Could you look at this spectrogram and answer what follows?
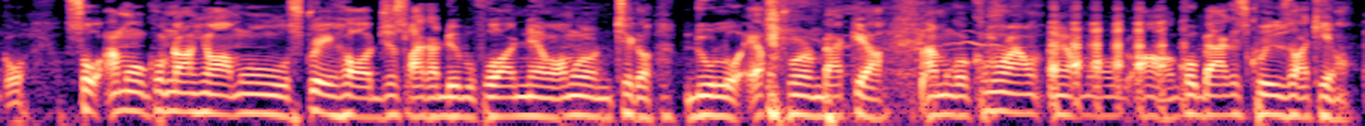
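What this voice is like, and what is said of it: Exaggerated Southern drawl impression. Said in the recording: “talk like a fucking character from The Waterboy or something”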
